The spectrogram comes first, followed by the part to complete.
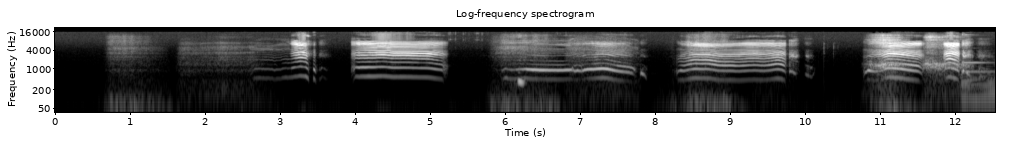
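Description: An infant crying in a series of long, wavering wails, starting about three seconds in.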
